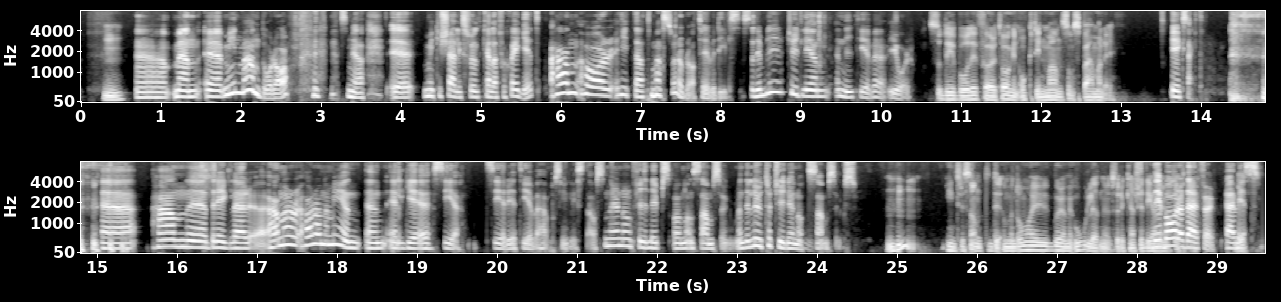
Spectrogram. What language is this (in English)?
Swedish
